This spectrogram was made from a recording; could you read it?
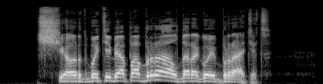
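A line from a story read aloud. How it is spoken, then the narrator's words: Angry bark. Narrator (Russian): Злобно рявкнул он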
